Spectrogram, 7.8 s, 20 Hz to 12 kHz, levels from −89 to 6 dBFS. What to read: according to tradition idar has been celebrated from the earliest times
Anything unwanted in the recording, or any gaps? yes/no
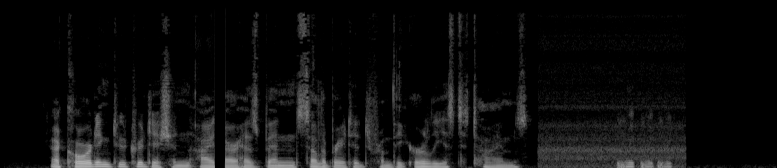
yes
